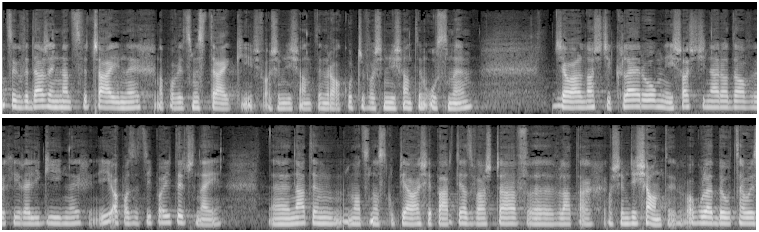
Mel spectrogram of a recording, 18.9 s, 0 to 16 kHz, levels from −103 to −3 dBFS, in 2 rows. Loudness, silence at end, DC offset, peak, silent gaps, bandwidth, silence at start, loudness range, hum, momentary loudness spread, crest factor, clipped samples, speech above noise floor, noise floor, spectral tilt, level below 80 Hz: -23 LUFS; 0 s; under 0.1%; -2 dBFS; none; 13 kHz; 0 s; 3 LU; none; 10 LU; 20 dB; under 0.1%; 20 dB; -43 dBFS; -5.5 dB/octave; -62 dBFS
